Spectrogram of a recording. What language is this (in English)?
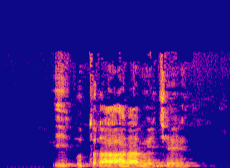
Goaria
